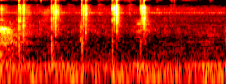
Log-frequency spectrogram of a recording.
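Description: A wet watercolor brush spattering water onto a book page: a run of faint, irregular ticks, about four or five a second.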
